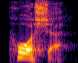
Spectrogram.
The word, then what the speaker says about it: Porsche: get it wrong and it's true I've been pronouncing Porsche wrong my whole life it is in fact Porsche even Porsche confirm this and similarly with Himalayan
